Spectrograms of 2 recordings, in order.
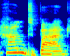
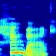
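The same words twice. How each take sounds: First: Each part of the word is said separately. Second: The parts are joined together in connected speech. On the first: The speaker calls it wrong. "we don't say handbag in English" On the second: The speaker calls it right. "we say handbag, ... the words, you know, join together into connected speech"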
